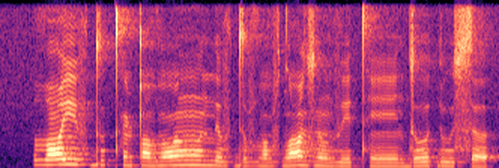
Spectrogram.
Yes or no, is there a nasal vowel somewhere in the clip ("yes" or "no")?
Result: yes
